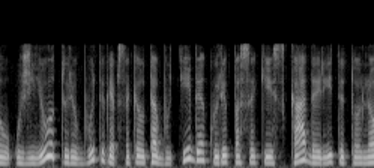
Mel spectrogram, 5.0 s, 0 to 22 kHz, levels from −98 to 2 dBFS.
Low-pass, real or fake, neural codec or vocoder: 7.2 kHz; fake; codec, 16 kHz, 4.8 kbps, FACodec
